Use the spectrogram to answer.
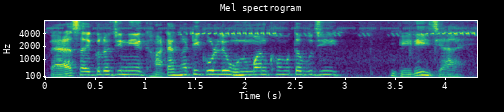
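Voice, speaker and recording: A man's voice: high-pitched, big pitch swings, brisk, background noise. A man narrating a scripted horror audio story in a dramatic style. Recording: music bed behind.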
